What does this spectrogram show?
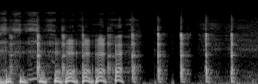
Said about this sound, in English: Uh, if, that's why if you hear some tapping, I'm just tapping Morse code about something.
